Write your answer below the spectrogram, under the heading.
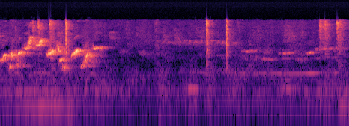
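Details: Oriental magpie-robin, female in breeding condition, with males responding: a rapid tumbling warble of bright whistled notes, then quiet, a pair of sharp ticks and faint thin whistles.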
